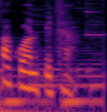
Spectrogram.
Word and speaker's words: পাকোয়ান পিঠা: গুণে বেড়ে যায় এই পিঠার সুস্পষ্ট উচ্চারণ হচ্ছে পাকোয়ান পিঠা পাকোয়ান থেকে পাকন পিঠা এই পাকন পিঠা বিচিত্র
